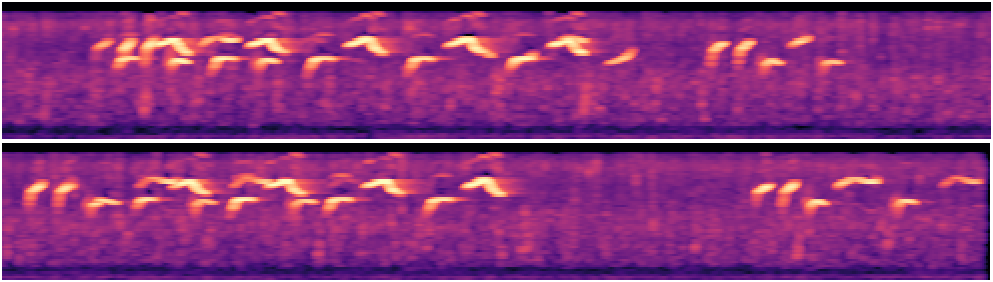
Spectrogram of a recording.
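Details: Long-running gacor song of the gelatik batu, or cinereous tit: crisp high two-note phrases repeated briskly in several dense bursts, with short breaks and light background hiss.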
